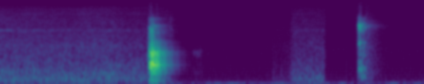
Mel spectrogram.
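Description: Video-call audio breaking up: faint hiss with a thin steady high tone, a clipped fragment of a voice about three-quarters of a second in, then dead silence broken by one short blip near the end.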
